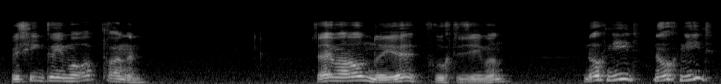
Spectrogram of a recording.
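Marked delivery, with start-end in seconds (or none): 0.1-1.4 calling out. A narrator's reading. Owen calls down to sailor. 3.1-4.2 high, loud question; calling up. A narrator's reading. Sailor checks position under Owen, calling up loudly. 5.8-7.1 very high repeated call, rising. A narrator's reading. Owen warns the sailor below, high calling out. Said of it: "riep Owen".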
